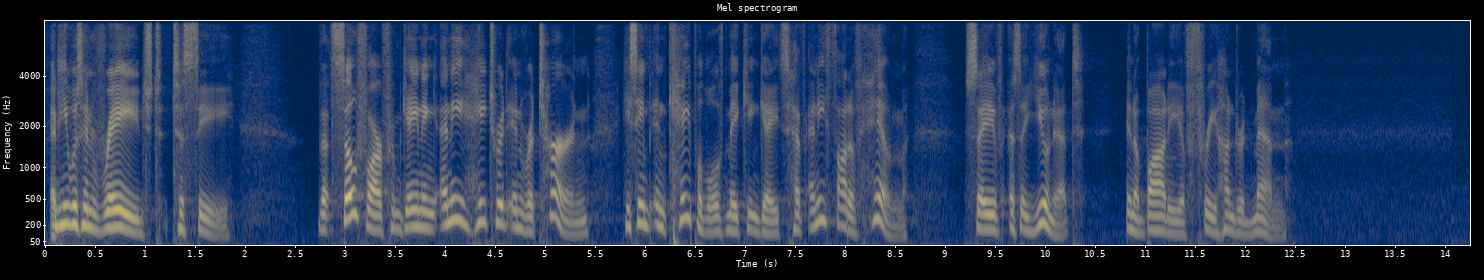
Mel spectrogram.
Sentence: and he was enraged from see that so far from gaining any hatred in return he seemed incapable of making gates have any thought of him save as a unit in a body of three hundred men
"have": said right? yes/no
yes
